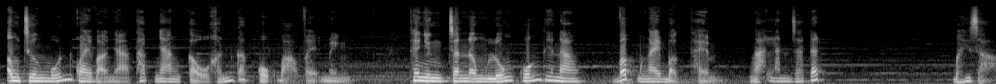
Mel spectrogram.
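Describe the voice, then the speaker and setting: A man narrating a horror audiobook with dramatic, suspenseful delivery. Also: a little mellow. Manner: dramatic, swinging pitch for suspense. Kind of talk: scripted horror story narration.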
